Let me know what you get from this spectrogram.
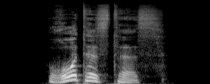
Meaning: strong/mixed nominative/accusative neuter singular superlative degree of rot
- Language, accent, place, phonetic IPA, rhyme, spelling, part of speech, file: German, Germany, Berlin, [ˈʁoːtəstəs], -oːtəstəs, rotestes, adjective, De-rotestes.ogg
